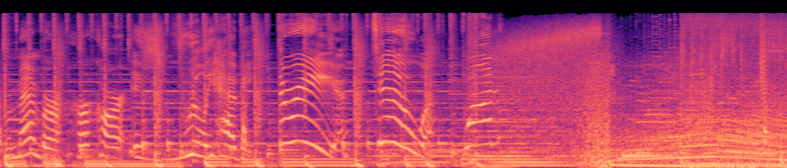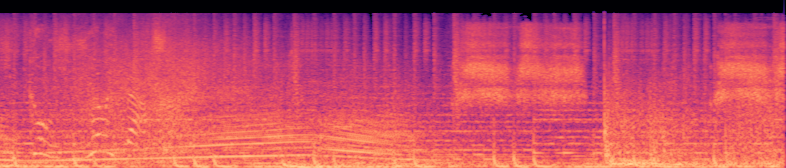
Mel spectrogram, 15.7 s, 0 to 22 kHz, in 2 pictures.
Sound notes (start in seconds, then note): 9.8 engine revving; 12.6 hissing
